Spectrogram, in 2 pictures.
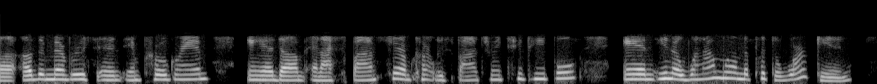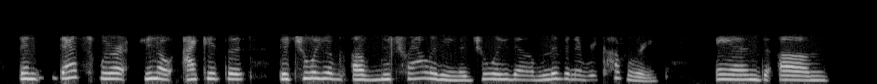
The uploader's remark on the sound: co-share from the 100 Pounders Phone Meeting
